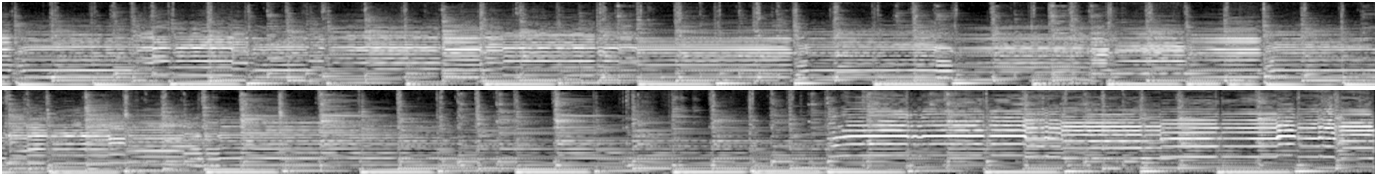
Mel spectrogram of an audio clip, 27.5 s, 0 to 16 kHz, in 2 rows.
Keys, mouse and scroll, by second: 2.5 click, 4.3 middle click, 4.9 shift+middle click, 5.7 click, 6.1 shift+middle click, 7.1 click, 8.9 shift+click, 9.9 shift+click, 10.3 middle click, 11.7 shift+click, 12.2 shift+click, 12.5 middle click, 13.7 shift+click, 14.0 shift+click, 14.6 shift+click, 15.0 middle drag, 16.4 shift+click, 17.3 shift+click, 18.5 shift+click, 20.1 middle click, 21.6 shift+click, 22.2 middle click, 23.6 click, 24.5 click, 25.1 middle click, 25.7 middle click, 26.6 shift+middle click.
